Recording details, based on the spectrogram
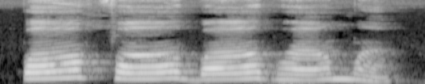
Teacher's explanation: दोनों होठों से बोले जाने वाले व्यंजन हैं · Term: ओष्ठ्य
